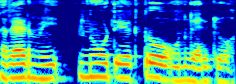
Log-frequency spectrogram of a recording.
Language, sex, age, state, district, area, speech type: Kashmiri, male, 30-45, Jammu and Kashmir, Bandipora, rural, spontaneous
